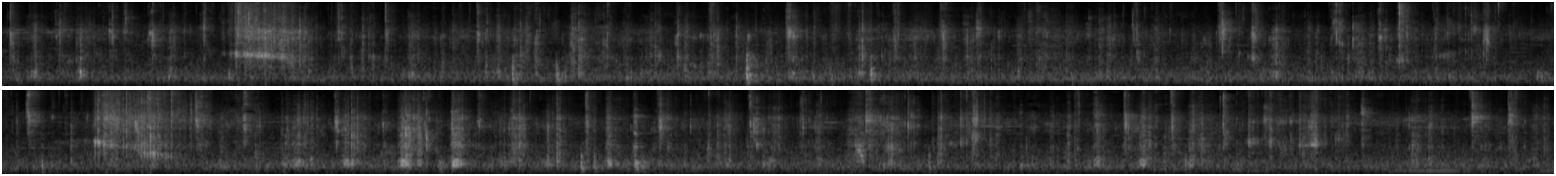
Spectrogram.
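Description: Crispy fried pork knuckle (chicharon) being bitten and chewed, a steady run of small crunches and crackles of the crisp skin. Two longer, louder sounds stand out, about two and a half seconds in and again about seventeen seconds in.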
